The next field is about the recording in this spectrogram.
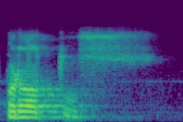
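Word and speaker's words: πρῶτος: de mateo 10 2 del texto griego se pronuncia protos protos que significa primero significa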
